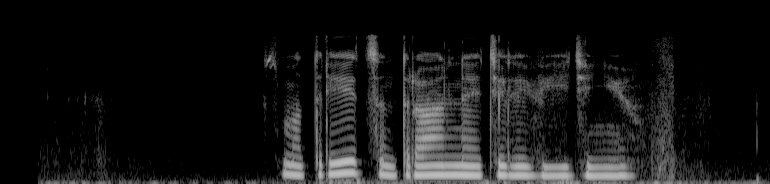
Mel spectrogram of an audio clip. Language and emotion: Russian, sad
